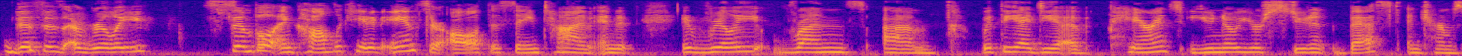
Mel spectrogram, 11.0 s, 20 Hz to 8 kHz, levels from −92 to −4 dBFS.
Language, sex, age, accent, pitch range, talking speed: English, female, 30-49, American, 195-235 Hz, 170 wpm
